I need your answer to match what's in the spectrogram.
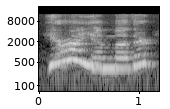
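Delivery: put-on high, timid little kid's reply; small scared voice. Youngest kid answering mother from the clock case. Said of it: "in his soft, scared voice".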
